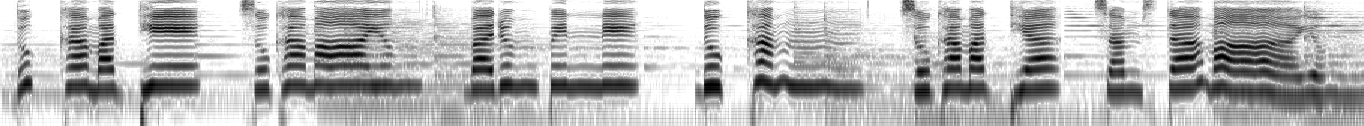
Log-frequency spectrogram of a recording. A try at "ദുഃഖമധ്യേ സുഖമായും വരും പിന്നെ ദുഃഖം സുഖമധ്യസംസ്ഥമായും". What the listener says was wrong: ചേർത്ത് പറയണം.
